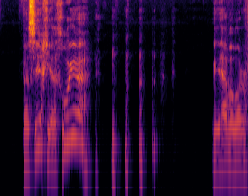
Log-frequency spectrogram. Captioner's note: Ketawa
